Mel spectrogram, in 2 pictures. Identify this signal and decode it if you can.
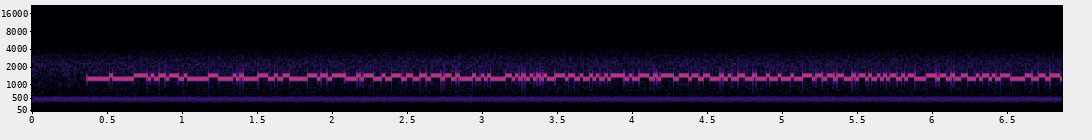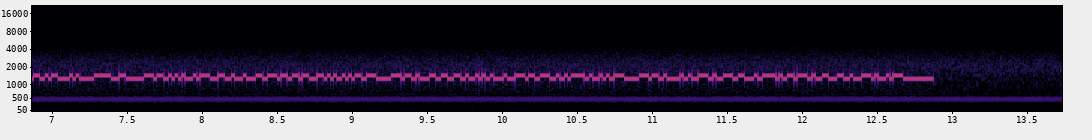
RTTY (45.45 baud, 170 Hz shift), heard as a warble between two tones, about 1360 Hz centre, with a steady whistle near 460 Hz. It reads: MXNV OZAI KXRY JEAE CWQQ LDSB WDMI BXTV YZPU LRSM UIJQ NEJM KAAC WPHZ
